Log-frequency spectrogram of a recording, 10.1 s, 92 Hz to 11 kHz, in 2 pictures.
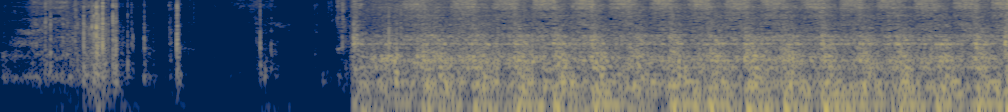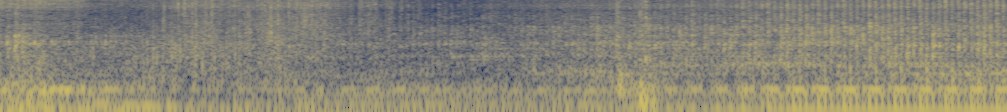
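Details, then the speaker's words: VW Mk2 Golf 1.6 diesel, just refitted and run earlier that morning, started without choke (owner later says it wasn't warm enough and needed it): starter churns briefly, engine catches and settles into a loud, steady clattering idle; clean start. "Let's get it started. I will say these engines are noisy, so please bear with. But yeah, let's get inside and start her up. I have had it running this morning, so I won't need the choke on."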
